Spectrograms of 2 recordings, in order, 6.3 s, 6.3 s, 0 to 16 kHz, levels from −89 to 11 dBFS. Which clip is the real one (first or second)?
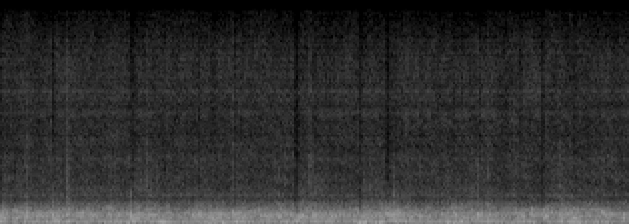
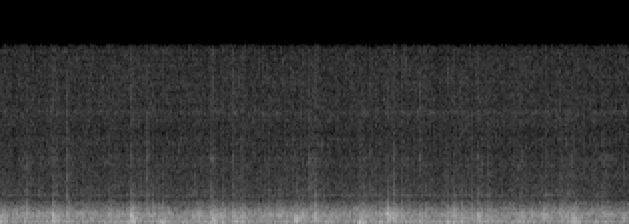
second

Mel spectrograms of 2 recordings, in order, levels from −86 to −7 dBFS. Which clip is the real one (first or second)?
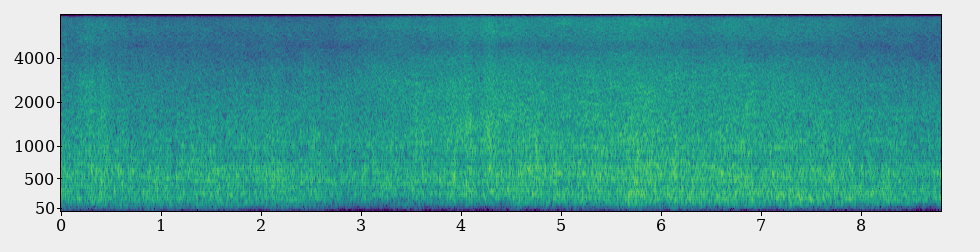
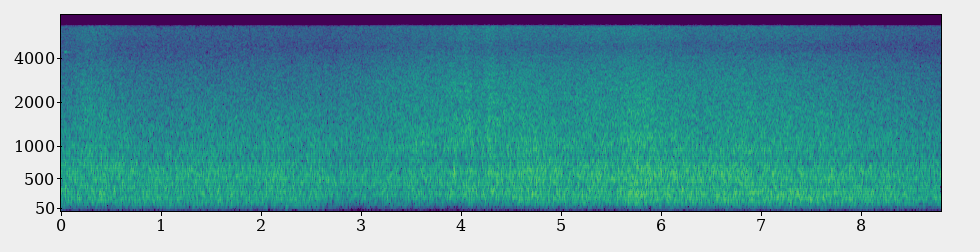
second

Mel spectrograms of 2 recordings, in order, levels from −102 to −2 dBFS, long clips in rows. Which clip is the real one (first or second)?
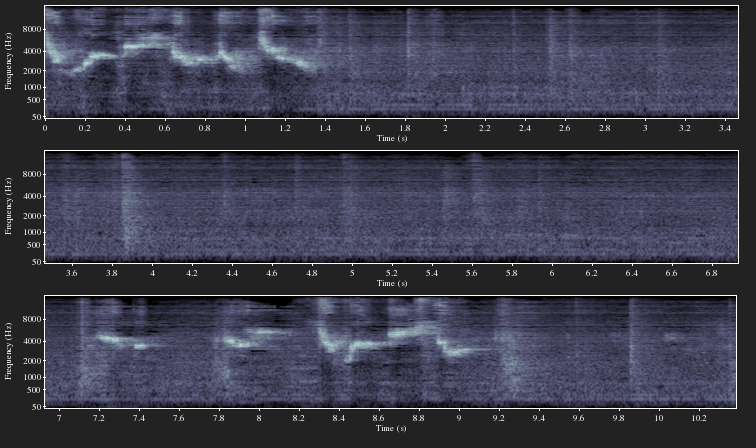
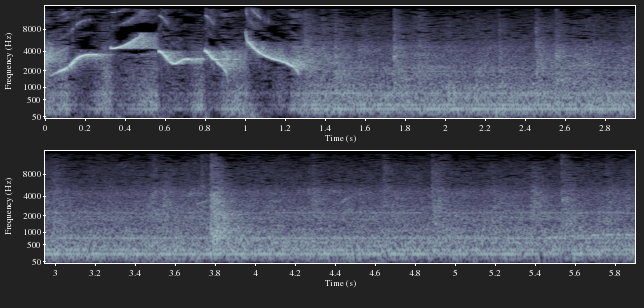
second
